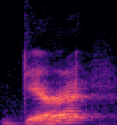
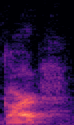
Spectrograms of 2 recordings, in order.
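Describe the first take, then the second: First: The name is said in an American accent. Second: The name is said in a European accent. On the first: This is how others say it should be said. "everyone says that I should be pronouncing it Garrett" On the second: This is how it is said locally. "I think it's like European, we pronounce it Garrett"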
